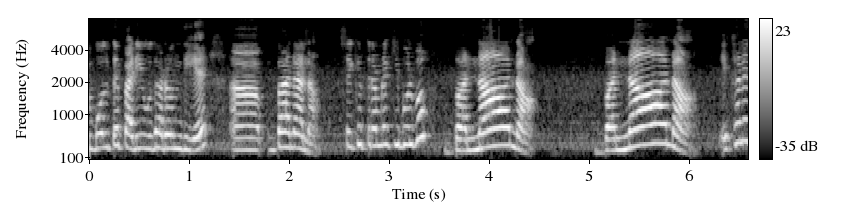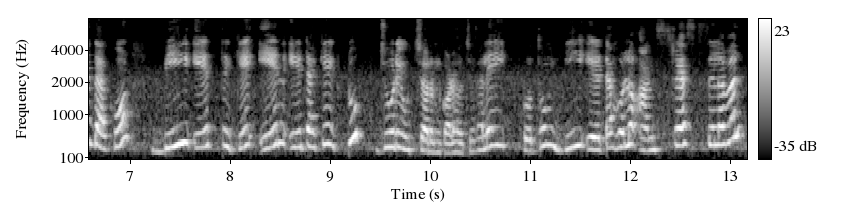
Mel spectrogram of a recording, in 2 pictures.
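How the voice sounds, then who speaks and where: A woman gives a lesson in a high, clear voice. She explains patiently, repeating and spelling out each key term. A faint hum sits under the recording. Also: a bit bright. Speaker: teacher.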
